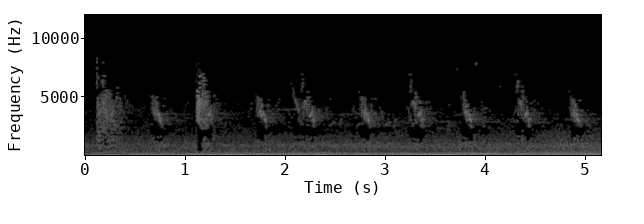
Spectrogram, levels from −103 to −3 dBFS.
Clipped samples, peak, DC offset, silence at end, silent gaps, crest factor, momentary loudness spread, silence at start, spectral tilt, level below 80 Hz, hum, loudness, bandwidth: under 0.1%; -42 dBFS; under 0.1%; 0 s; none; 16 dB; 4 LU; 0 s; -4 dB/octave; -64 dBFS; none; -60 LUFS; 7 kHz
